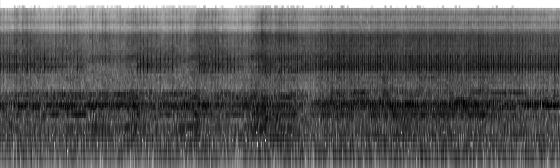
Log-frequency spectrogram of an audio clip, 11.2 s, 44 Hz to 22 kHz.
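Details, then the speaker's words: Modified moped two-stroke on its initial startup after the block porting and epoxy work, with a new intake manifold and the carburetor at a steep angle and leaking fuel. A steady high-pitched scream breaks into a ragged crackle; it sputters at an estimated 15,000+ rpm. "at least judging by the initial revving test it might have had a bit more rpm but there was a lot of sputtering I would say it took at least 15000rpm, maybe more"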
